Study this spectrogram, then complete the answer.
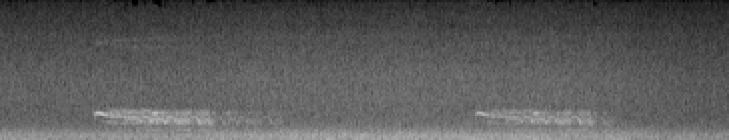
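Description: A hawk cries out with sharp calls.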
